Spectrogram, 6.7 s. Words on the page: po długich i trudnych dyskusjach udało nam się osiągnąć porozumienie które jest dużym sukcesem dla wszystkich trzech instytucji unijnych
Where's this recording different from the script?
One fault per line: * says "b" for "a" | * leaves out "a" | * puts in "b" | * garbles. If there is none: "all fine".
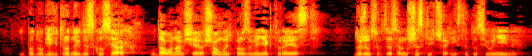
* leaves out "dla"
